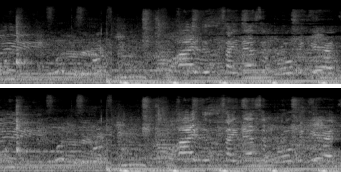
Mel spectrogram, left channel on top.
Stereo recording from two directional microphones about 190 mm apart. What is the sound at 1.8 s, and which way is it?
Music, centre (ahead or behind).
